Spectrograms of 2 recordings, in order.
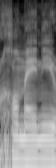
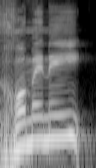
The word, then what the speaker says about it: Khomeini: Right before Khomeini, right after Shah, you guys leave, you come to the States.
